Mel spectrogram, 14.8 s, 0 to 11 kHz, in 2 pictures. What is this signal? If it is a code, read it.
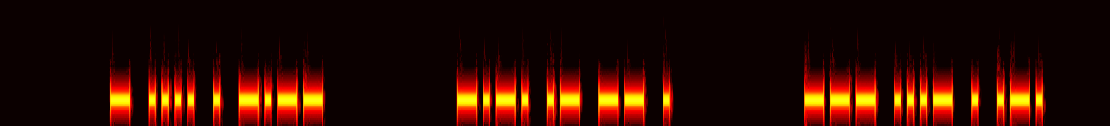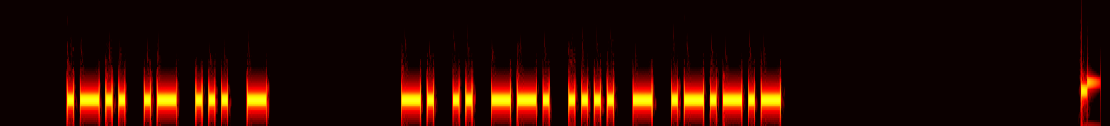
Morse code, heard as a keyed tone, about 28 wpm, 700 Hz. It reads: THEY CAME OVER LAST NIGHT.
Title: 3x Word-Spacing - Sentences from Top 300 Words - 28wpm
